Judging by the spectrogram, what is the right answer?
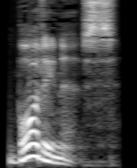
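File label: "bawdiness", English, British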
